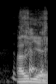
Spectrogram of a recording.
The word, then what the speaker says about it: Aliyev: Ja, Ilham Aliyev. Ik had het van tevoren uitgezocht hoe ik dit moest uitspreken. Maar Aliyev.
